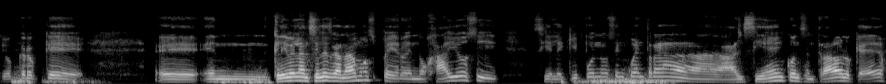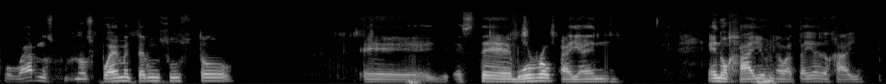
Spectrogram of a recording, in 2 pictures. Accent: Monclova, Coahuila, Mexico; soy de Monclova, Coahuila, somos acá de Monclova

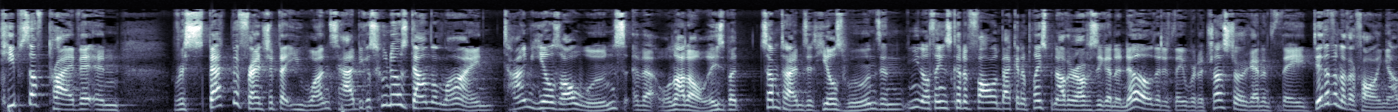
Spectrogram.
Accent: Los Angeles, California, United States; my home state too

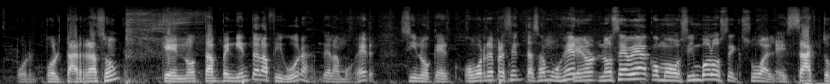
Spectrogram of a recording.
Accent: Puerto Rico; soy de Puerto Rico

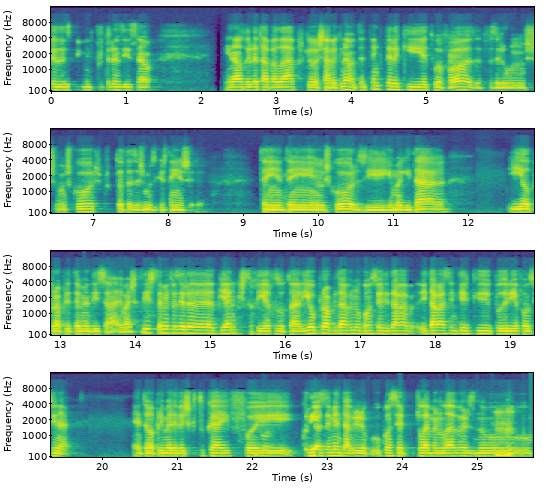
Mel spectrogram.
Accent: Viseu, Portugal; moved away as an adult; also born or lived in Lisbon; no Conservatório em Viseu, foi a cidade onde eu cresci

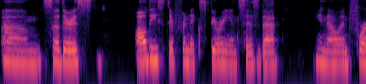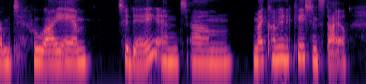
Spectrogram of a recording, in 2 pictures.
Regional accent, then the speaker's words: Germany; moved away as an adult; also born or lived in Turkey / Delaware, United States; now in San Diego, United States; I was born in Germany and then mostly raised in Germany

